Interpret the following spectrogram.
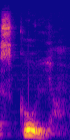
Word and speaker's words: स्कूल: तरह से पढ़ते हैं, पर इसका सही उच्चारण आधा स और कूल है, जो शायद मेरी ज़बान में अभी तक तो नहीं चढ़ा है।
